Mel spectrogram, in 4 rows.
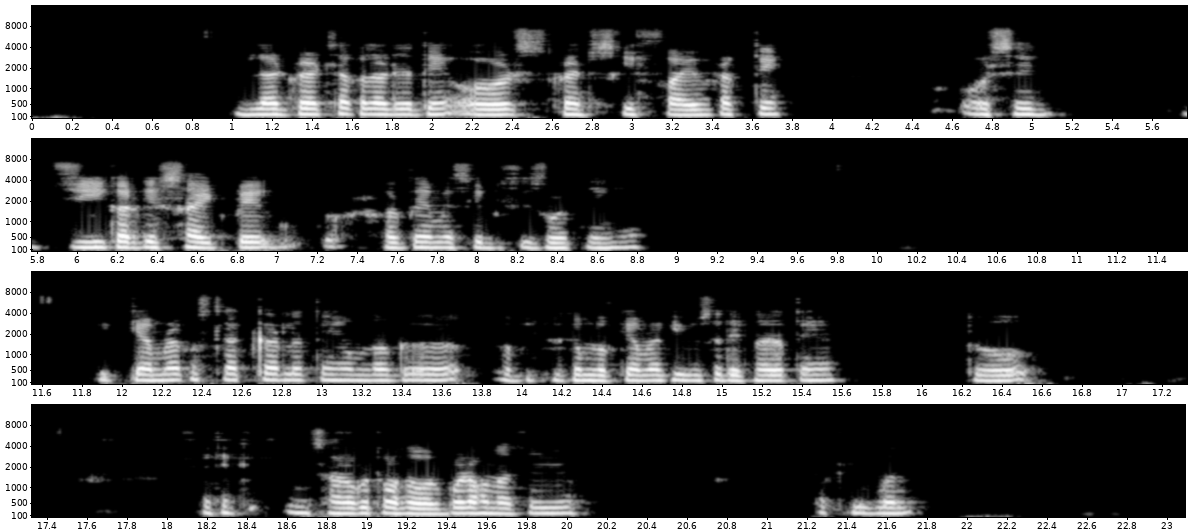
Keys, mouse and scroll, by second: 3.0-5.3 drag, 5.4 g, 11.7 click, 15.4 KP_0, 19.1 click, 20.1 s.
